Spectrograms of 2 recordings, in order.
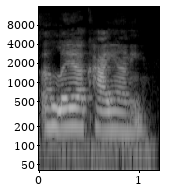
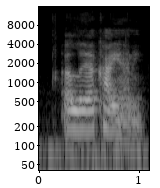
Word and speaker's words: Alea Kayani: Her name is pronounced Alea Kayani, by the way. Alea Kayani. I'm going to put the spelling down here. Alea Kayani. That's how you pronounce it.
